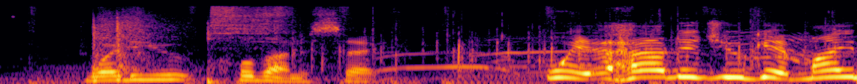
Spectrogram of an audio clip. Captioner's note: applause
